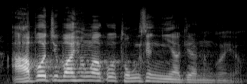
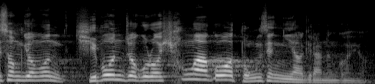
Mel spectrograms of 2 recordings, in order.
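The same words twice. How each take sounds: First: 아버지와 punched first as the key word; stress on 아버지와. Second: 형하고 given the main weight; stress on 형하고. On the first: Preacher correcting himself to stress 아버지와 in the story. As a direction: put the weight on 아버지와. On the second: Preacher stresses 형하고 before correcting himself, weight on 형하고. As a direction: lean on 형하고 as the key word. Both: Real, not acted.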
